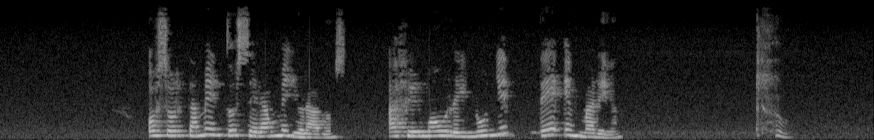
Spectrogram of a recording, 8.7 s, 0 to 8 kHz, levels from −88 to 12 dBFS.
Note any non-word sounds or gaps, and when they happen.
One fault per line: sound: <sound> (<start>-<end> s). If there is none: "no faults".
sound: cough (7.6-8.0 s)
